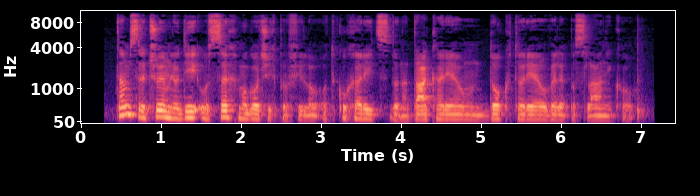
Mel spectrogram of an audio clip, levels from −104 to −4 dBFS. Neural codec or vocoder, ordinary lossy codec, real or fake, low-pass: vocoder, 48 kHz, 128 mel bands, Vocos; none; fake; 9.9 kHz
